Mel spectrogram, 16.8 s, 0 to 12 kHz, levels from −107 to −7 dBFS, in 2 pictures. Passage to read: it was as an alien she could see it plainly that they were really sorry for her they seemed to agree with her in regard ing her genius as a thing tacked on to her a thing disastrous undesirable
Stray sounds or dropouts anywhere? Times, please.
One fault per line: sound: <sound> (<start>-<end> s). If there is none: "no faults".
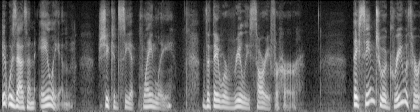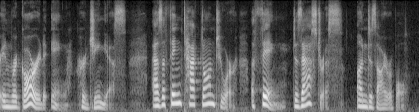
no faults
